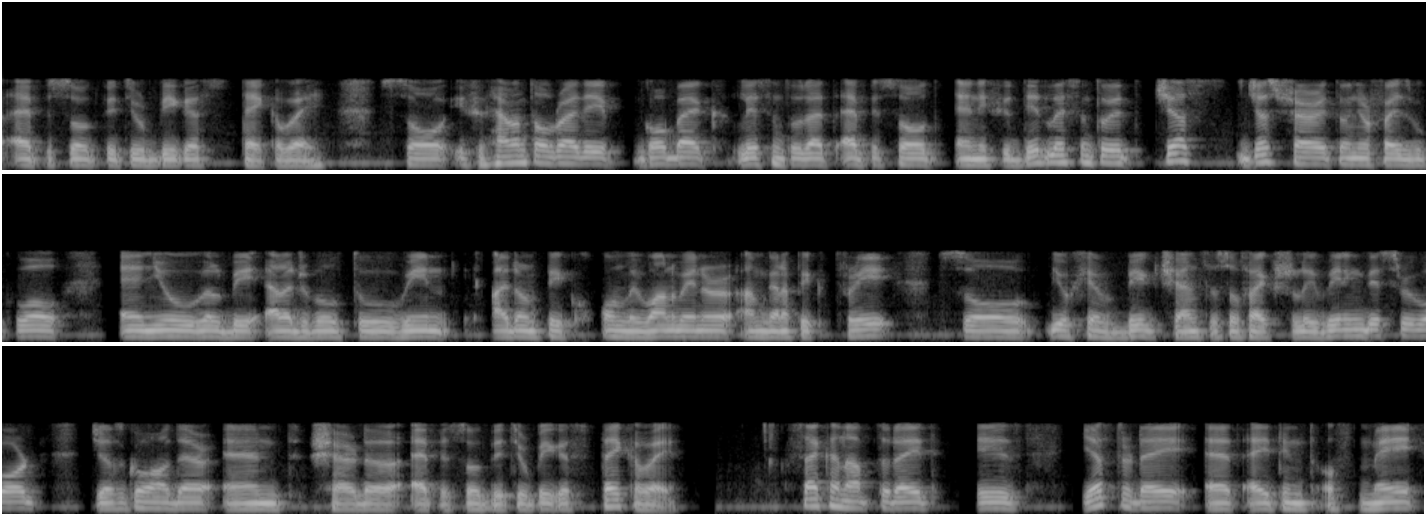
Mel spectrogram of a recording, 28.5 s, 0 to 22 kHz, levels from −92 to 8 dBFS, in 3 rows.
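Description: No technical fault can be heard in the speech, which comes through G.711 telephone coding at 64 kbps with its expected band limit near 3.8 kHz and the usual faint, level-following quantisation noise.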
